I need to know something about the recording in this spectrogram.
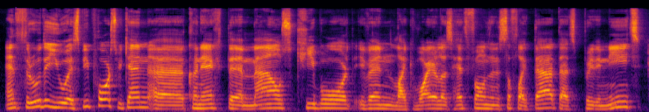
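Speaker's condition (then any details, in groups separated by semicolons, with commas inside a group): No condition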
